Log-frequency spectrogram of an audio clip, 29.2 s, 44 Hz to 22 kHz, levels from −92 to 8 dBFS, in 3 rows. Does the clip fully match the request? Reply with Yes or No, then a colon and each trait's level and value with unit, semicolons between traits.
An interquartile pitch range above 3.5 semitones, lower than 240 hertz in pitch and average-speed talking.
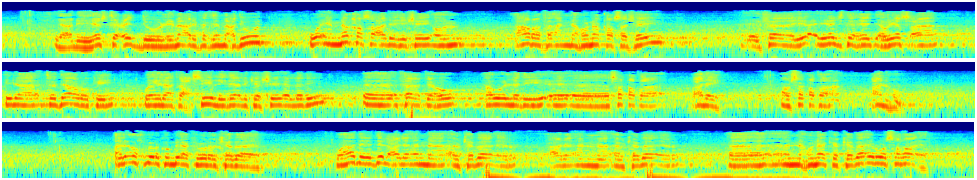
No: narrow, 2.4 semitones; high, 190 Hz; average, 95 wpm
